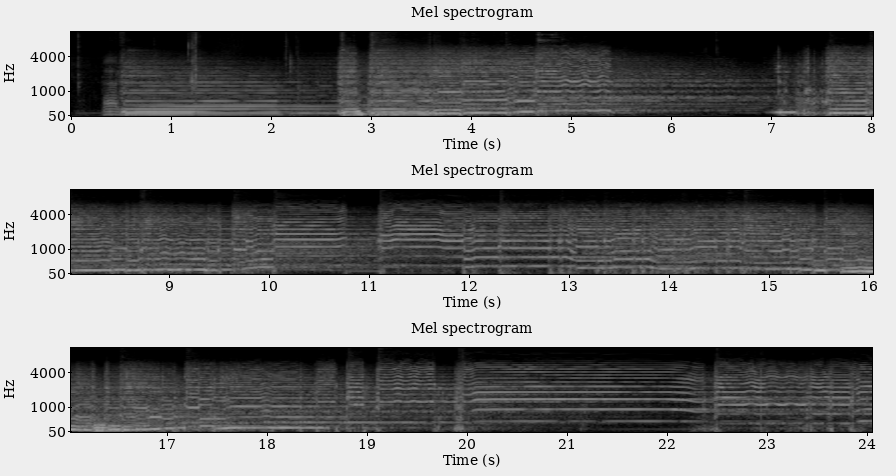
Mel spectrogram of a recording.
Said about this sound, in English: My favourite distortion pedal. The one I always come back to for every recording I ever do is the Thunderclaw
